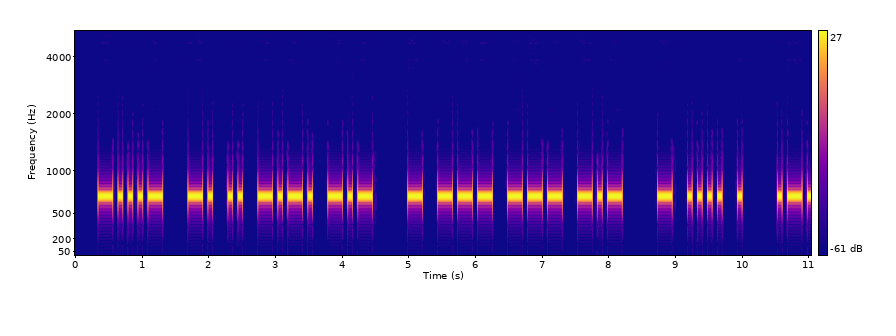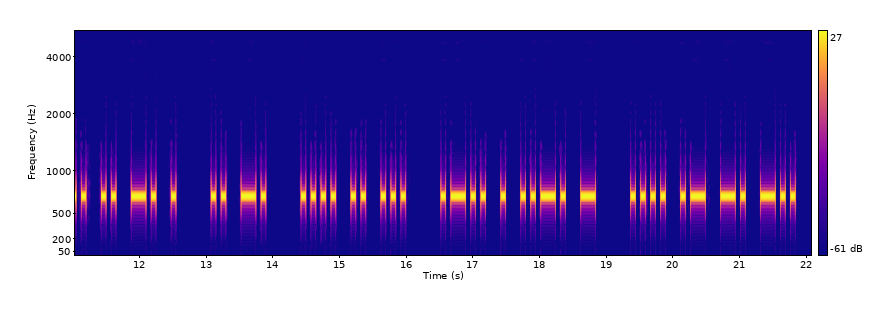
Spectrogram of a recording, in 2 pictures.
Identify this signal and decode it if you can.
Morse code, heard as a keyed tone, about 16 wpm, 700 Hz. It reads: <BT> NICK TOOK THE LINE IN HIS LEFT HAND
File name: CW-The-Big-Twoheaded-River-2-16WPM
